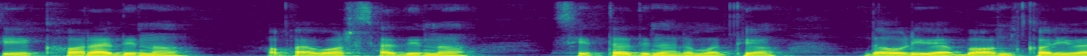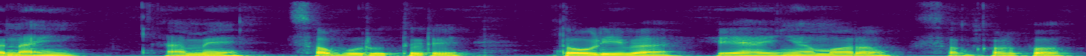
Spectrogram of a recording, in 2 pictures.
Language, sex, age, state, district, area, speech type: Odia, male, 18-30, Odisha, Nayagarh, rural, spontaneous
